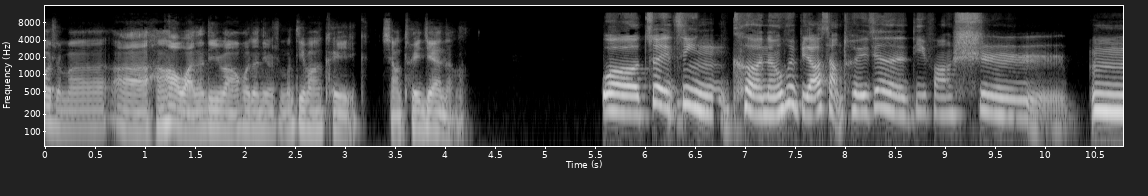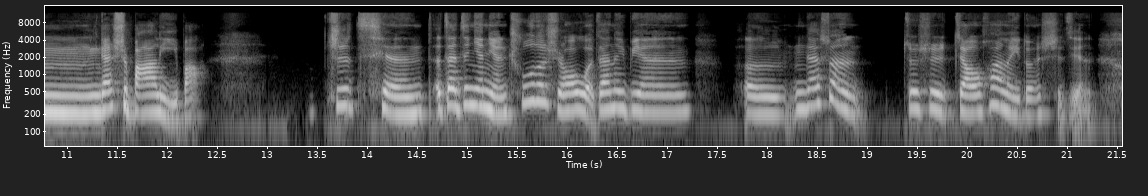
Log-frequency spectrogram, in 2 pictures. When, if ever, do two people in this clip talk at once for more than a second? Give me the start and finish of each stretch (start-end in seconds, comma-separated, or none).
none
